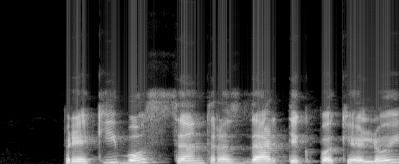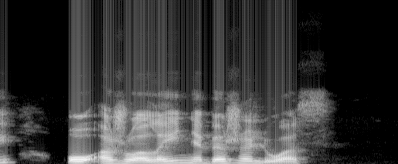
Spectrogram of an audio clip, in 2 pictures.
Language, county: Lithuanian, Vilnius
